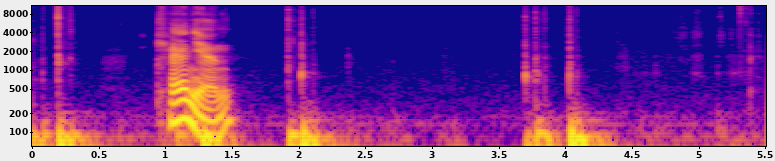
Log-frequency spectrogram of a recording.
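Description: Computer keyboard typing in short bursts of soft clicks between pauses, close and fairly quiet, with a person speaking briefly between the keystrokes.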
